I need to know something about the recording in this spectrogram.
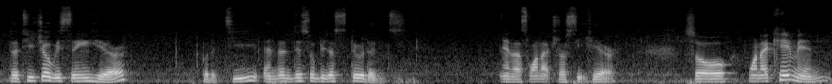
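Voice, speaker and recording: A man's voice: medium pitch, a little mellow, a little hiss or hum, low-quality recording. A young man in his late teens from Singapore, telling his life story in a hesitant voice-over full of fillers and restarts. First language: Chinese. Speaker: channel host.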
